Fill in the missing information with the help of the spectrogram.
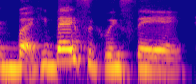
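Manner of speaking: ordinary delivery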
